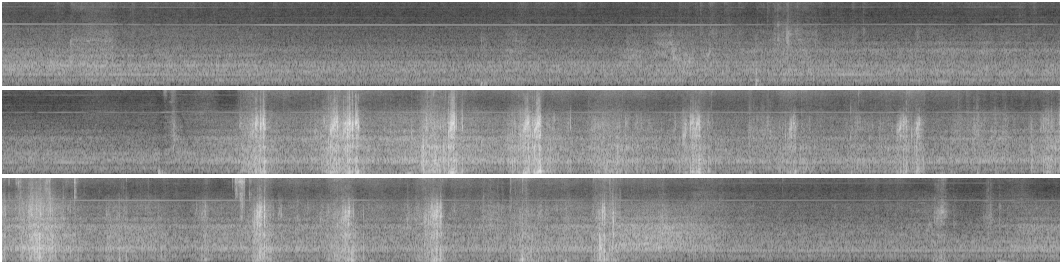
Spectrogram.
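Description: Vacuum cleaner running through a crevice-tool nozzle, a steady motor hum. From about twelve seconds in, loud crunching bursts roughly once a second as grit and debris are sucked up the tube, easing off near the end.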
